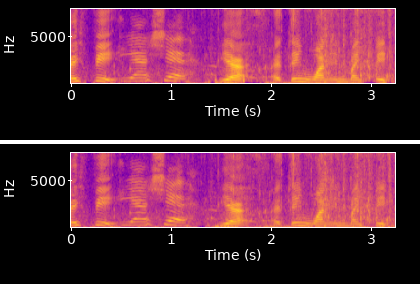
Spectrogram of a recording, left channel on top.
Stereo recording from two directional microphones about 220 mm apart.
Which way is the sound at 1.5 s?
30° left (ahead or behind).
